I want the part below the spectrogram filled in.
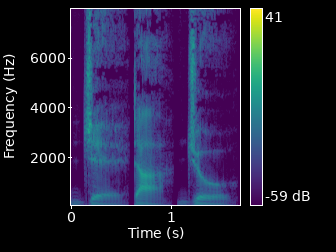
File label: "jetajo", concat syllables; Affixing experiment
